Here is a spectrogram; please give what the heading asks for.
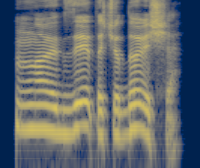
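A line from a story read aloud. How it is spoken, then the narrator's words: Lazy question. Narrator (Russian): лениво поинтересовался Лерик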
